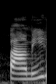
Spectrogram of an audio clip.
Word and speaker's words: Pamir: সবচেয়ে উঁচু ভূমির নাম পামির মালভূমি স্থানীয় ভাষায় এর উচ্চারণ হচ্ছে পমির যার অর্থ হচ্ছে সূর্যের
